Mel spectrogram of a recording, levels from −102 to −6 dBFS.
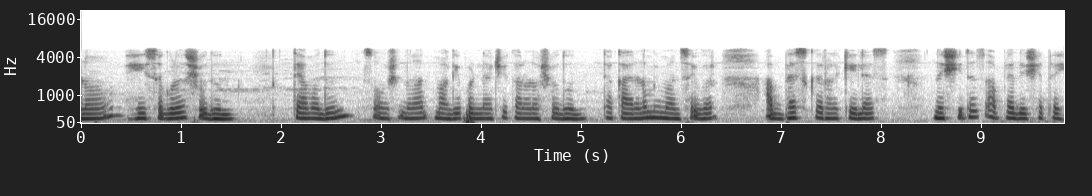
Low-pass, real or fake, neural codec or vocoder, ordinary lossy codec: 5.4 kHz; real; none; none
